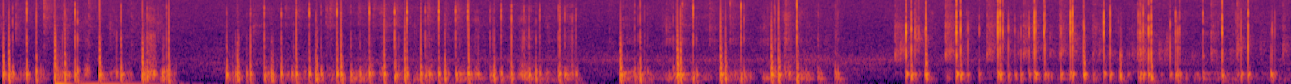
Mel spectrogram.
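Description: A small, hollow, empty white disposable plastic cup sits upside down over a furry microphone and is tapped and scratched with long acrylic nails. Bursts of rapid, dull, hollow clicks with a low resonant thump ring briefly and mix with light scratching. Short pauses break the bursts.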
